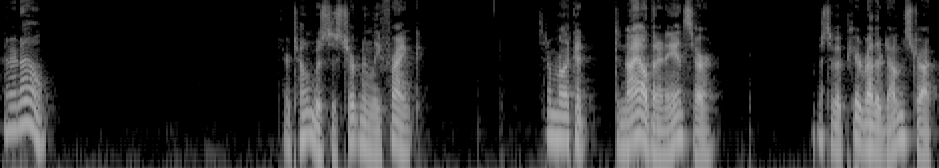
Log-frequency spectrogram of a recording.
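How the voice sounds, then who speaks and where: Expressive and a bit bright, this mid-range voice reads through a visual novel at a moderate pace with long pauses. The let's play host slips in offhand, casual remarks between lines.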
